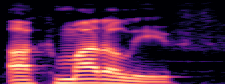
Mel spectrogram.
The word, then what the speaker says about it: Akhmadaliev: Oh, speaking of fully out, Morojan let me pronounce this correctly, Akhmadaliev.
